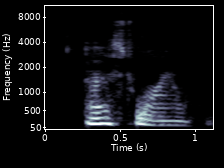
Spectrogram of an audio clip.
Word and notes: erstwhile: British English

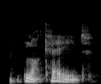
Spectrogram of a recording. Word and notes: blockade: British English

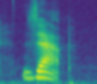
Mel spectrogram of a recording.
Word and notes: zap: American English

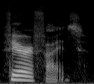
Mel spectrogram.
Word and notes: verifies: American English

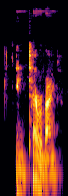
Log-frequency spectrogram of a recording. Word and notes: interrobang: British English

